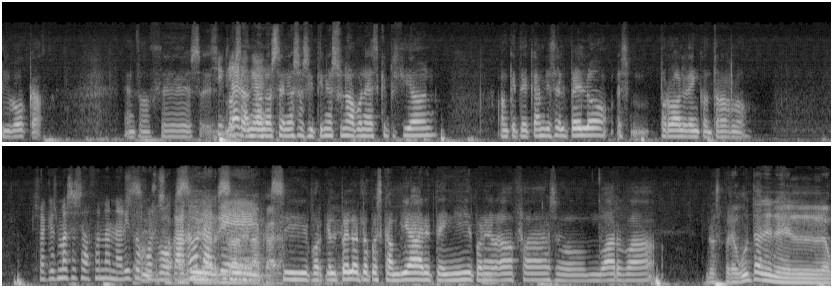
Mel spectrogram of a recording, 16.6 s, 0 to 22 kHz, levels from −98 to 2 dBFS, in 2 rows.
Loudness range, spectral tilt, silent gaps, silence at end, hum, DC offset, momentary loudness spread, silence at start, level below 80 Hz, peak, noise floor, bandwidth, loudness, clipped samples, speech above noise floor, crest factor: 7 LU; -5.5 dB/octave; none; 0 s; none; under 0.1%; 15 LU; 0 s; -38 dBFS; -6 dBFS; -56 dBFS; 12.5 kHz; -25 LUFS; under 0.1%; 31 dB; 20 dB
